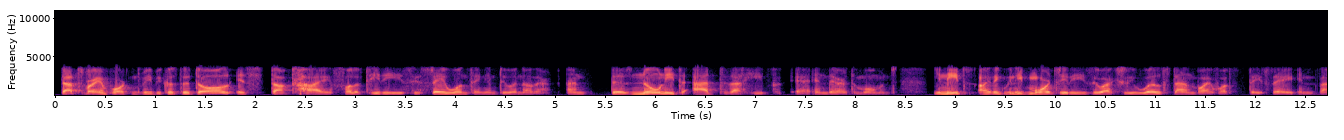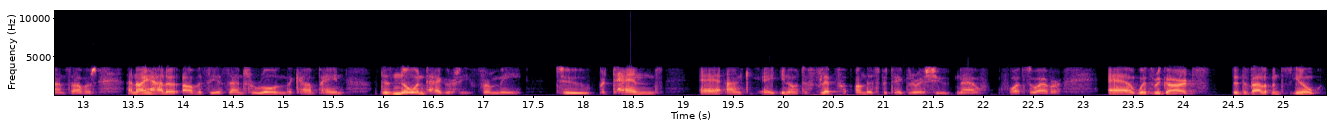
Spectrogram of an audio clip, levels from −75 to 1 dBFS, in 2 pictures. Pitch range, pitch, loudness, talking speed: 80-95 Hz, 90 Hz, -20 LUFS, 225 wpm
